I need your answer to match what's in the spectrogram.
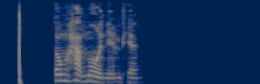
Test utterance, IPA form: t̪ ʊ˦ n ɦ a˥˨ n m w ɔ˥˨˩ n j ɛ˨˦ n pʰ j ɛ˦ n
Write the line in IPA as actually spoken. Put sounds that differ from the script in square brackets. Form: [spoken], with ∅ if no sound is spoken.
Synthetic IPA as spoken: t̪ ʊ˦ [ŋ] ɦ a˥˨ n m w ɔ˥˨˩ n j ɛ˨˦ n pʰ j ɛ˦ n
